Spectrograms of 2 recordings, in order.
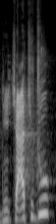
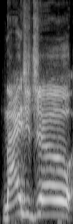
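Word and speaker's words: Nichijou: Teradora and Nichachuchu? It's Nijijo and Toradora.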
